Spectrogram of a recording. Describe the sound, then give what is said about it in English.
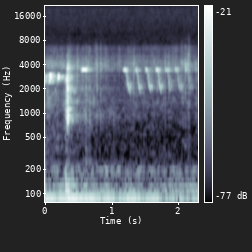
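A walking toy bird, found undamaged in a burnt-down house, gives a quick series of faint, high, downward-sliding chirps after a brief click, over a low steady hum. “I found this toy. A walking, chirping bird.”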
